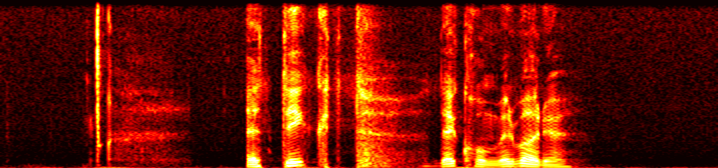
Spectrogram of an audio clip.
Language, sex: Norwegian, male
